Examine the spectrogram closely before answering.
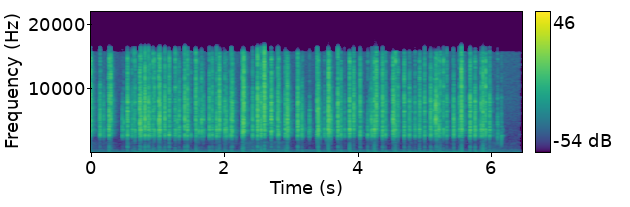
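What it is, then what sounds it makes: Tinted sunglasses lenses tapped with fingernails. Long fingernails of both hands tap rapidly on the brown tinted lenses of thin metal-frame sunglasses worn on the face. The result is a dense run of quick, bright, dry clicks with almost no ring, concentrated in the high frequencies around 3.5 kHz.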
